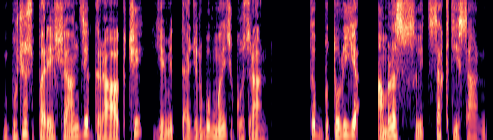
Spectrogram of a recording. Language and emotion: Kashmiri, angry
